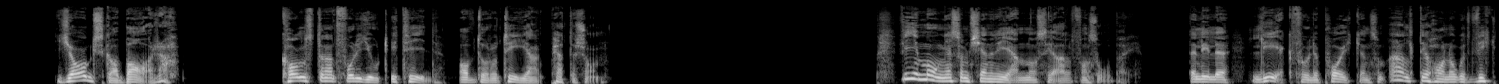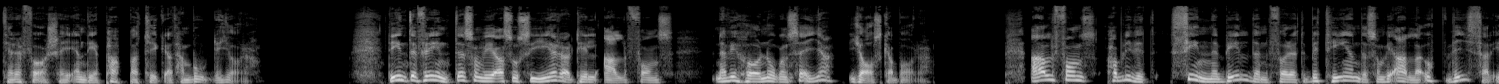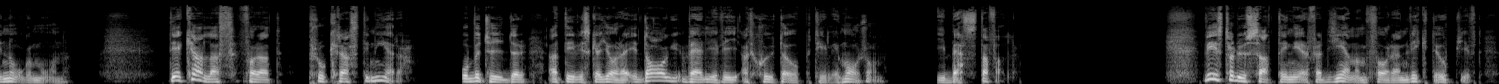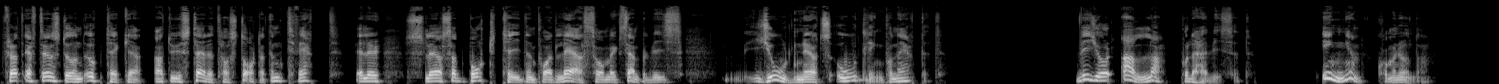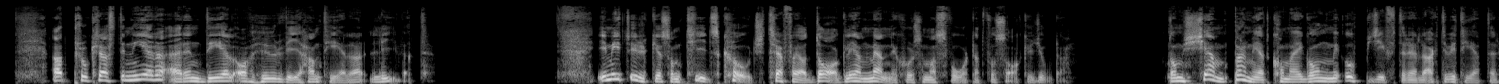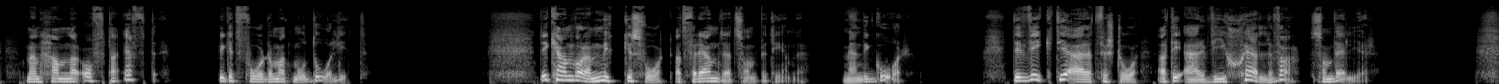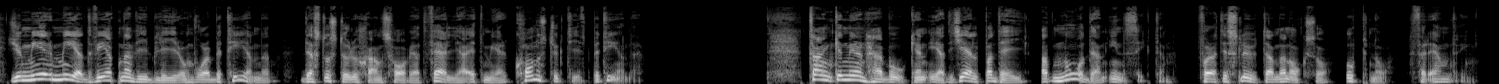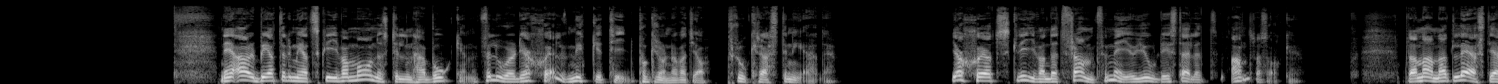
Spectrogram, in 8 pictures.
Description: Jag ska bara... : konsten att få det gjort i tid – Ljudbok – Laddas ner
